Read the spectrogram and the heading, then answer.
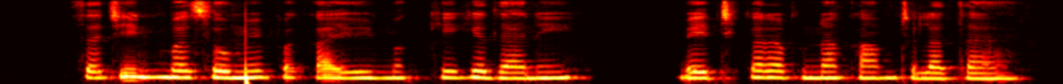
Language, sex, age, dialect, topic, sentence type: Hindi, female, 18-24, Hindustani Malvi Khadi Boli, agriculture, statement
